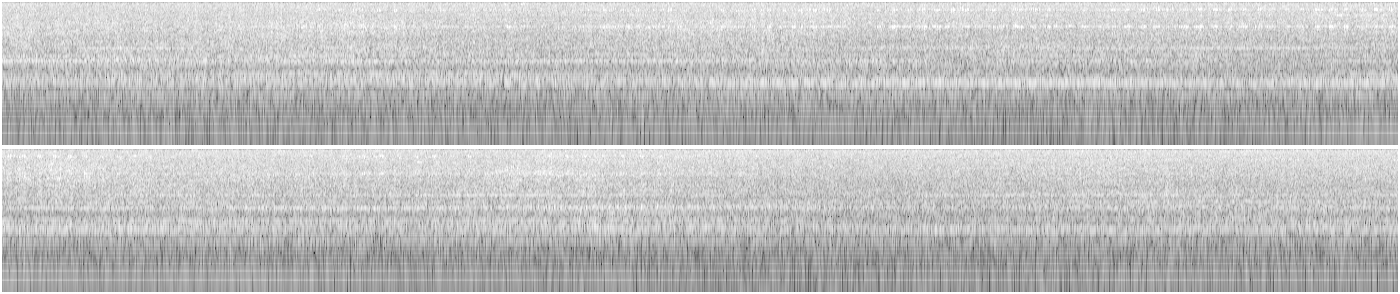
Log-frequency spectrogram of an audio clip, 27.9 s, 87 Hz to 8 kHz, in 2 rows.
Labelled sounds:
9.2	9.4	vessel noise, 5.9 to 6.3 kHz

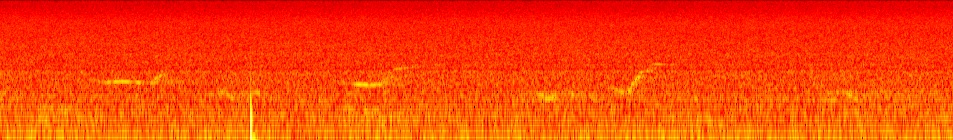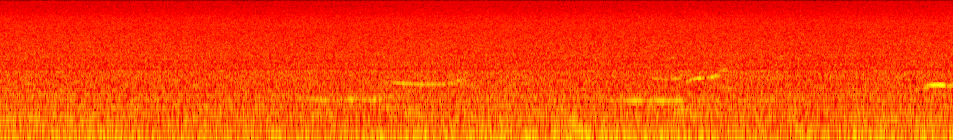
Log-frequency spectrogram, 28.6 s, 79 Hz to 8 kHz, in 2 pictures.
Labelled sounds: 5.9	6.2	humpback whale, 0.80 to 0.90 kHz

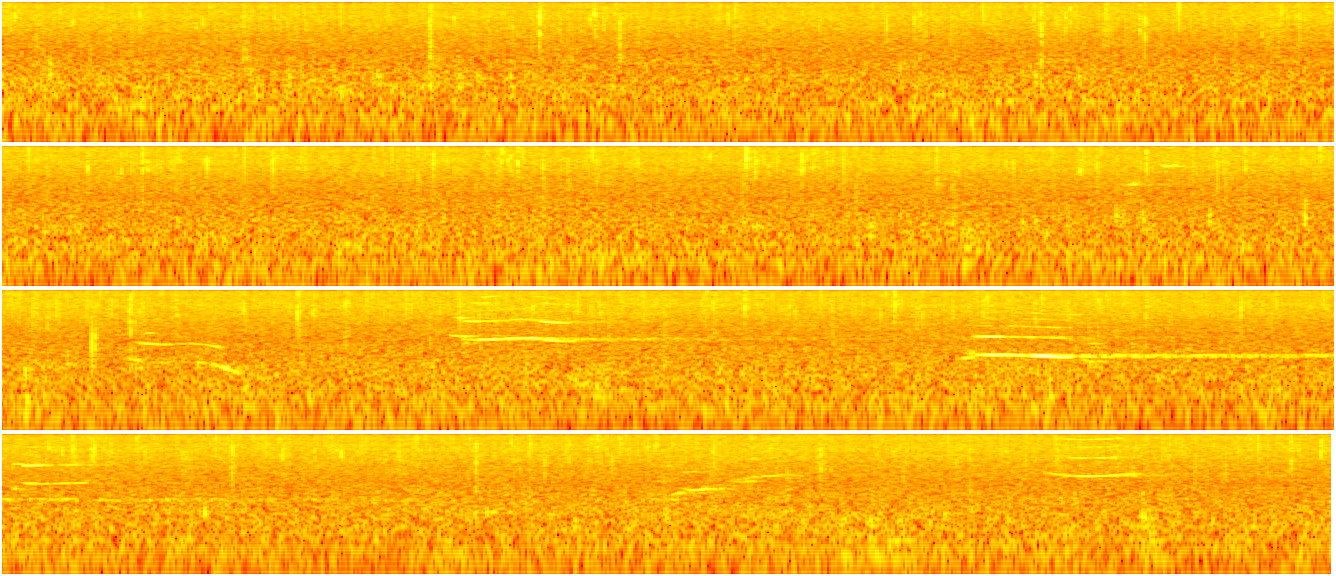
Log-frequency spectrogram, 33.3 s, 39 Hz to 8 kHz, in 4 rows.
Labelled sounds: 17.5	17.7	humpback whale, 0.94 to 1.1 kHz
19.4	20.2	humpback whale, 1.0 to 2.6 kHz
22.7	23.3	humpback whale, 1.2 to 2.1 kHz
25.0	25.5	humpback whale, 1.2 to 2.6 kHz
29.1	30.0	humpback whale, 0.78 to 1.8 kHz
31.5	32.1	humpback whale, 1.5 to 6.6 kHz

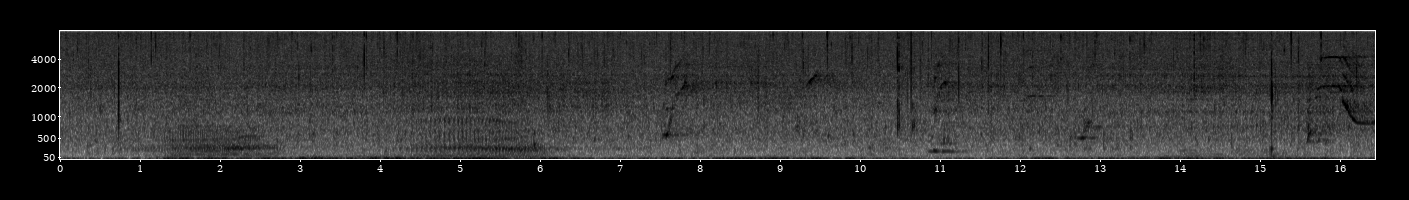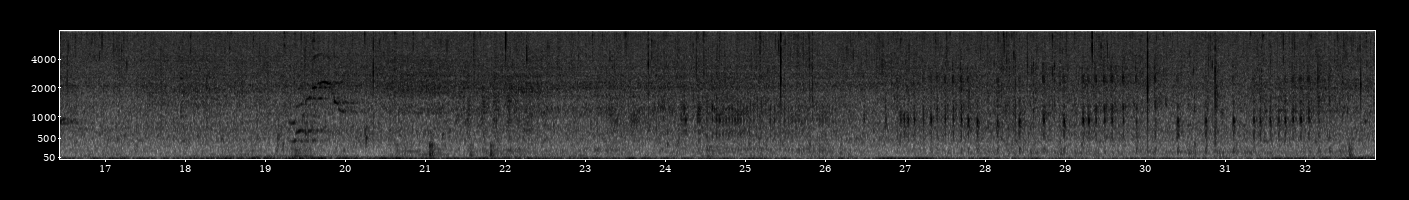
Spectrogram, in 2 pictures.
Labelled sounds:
0.8	2.9	humpback whale, growl, 0.02 to 0.82 kHz
4.2	6.2	humpback whale, growl, 0 to 0.99 kHz
7.4	8.1	humpback whale, shriek, 0.28 to 4.2 kHz
9.2	9.7	humpback whale, chirp, 2.1 to 3.0 kHz
10.8	11.4	humpback whale, shriek, 0.10 to 4.1 kHz
12.6	13.2	humpback whale, 0.43 to 0.95 kHz
13.8	15.3	fish, groan and knock, 0.02 to 0.38 kHz
15.5	16.6	humpback whale, 0.34 to 4.4 kHz
19.2	20.1	humpback whale, 0.11 to 4.8 kHz
20.9	22.2	fish, knock, 0.01 to 0.42 kHz
21.3	32.8	humpback whale, creak, 0.04 to 3.1 kHz
32.4	32.7	fish, knock, 0.02 to 0.39 kHz

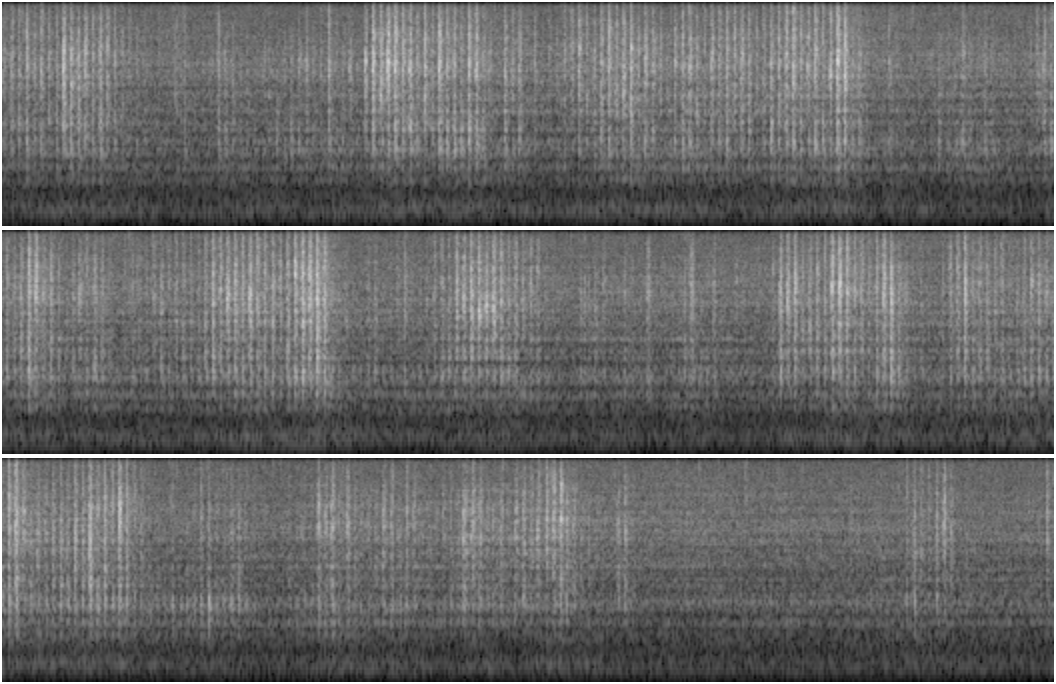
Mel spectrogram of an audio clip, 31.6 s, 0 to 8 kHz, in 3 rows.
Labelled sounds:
18.8	19.1	vessel noise, 3.5 to 4.1 kHz

